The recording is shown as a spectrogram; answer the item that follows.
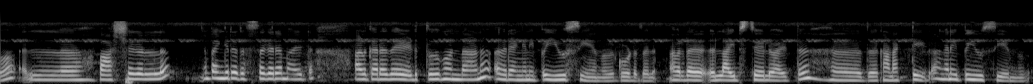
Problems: none marked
